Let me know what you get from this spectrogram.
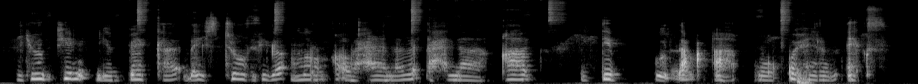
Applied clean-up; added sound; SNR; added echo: neural mask model Resemble Enhance denoiser.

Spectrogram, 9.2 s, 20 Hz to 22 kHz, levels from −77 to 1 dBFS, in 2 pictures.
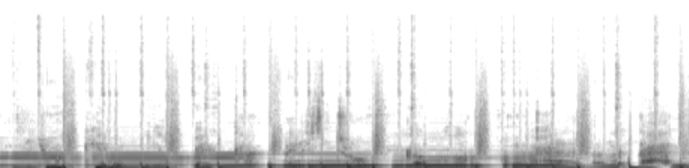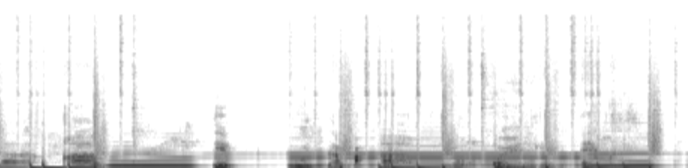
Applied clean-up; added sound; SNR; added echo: neural mask model RNNoise.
